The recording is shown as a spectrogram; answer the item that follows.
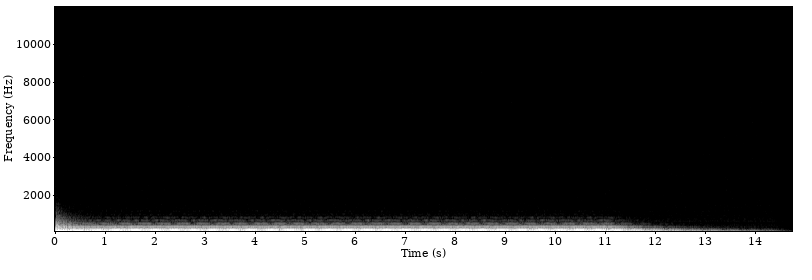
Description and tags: Noisy Mellowness - e0
This is a sample from my Q Rack hardware synth. It is part of the "Q multi 007: Noisy Mellowness" sample pack. The sound is on the key in the name of the file. The low-pass filter made the sound mellow and soft. The lower keys can be used as bass sound while the higher keys can be used as soft lead or pad. In the higher region the sound gets very soft and after normalization some noise came apparent. Instead of removing this using a noise reduction plugin, I decided to leave it like that.
soft, mellow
